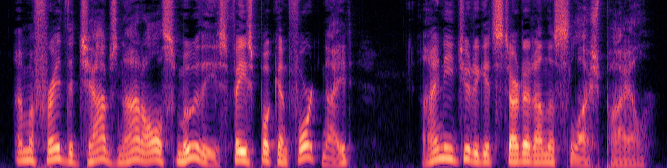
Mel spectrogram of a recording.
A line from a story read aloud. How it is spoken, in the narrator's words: I said with a sigh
